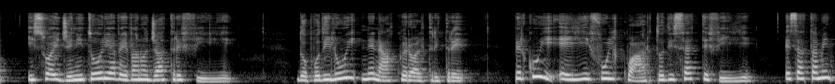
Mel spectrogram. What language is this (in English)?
Italian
